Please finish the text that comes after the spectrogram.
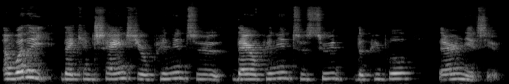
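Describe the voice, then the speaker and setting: Student presenter, young woman, higher voice, halting delivery full of restarts, roomy echo. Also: fairly even intonation, fairly bright tone. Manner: hesitant, many restarts and fillers, non-native English phrasing. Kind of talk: class presentation. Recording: echoey room.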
